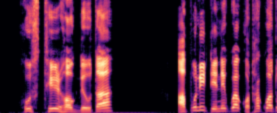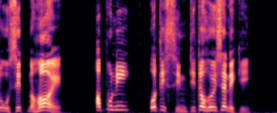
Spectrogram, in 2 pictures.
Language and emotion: Assamese, angry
